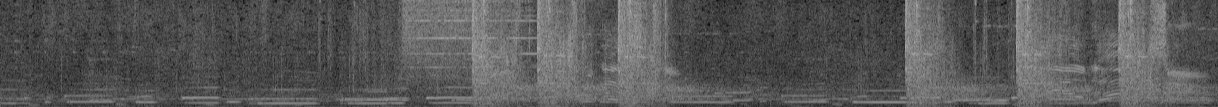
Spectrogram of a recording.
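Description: Gunshots crack at a fairground shooting gallery in BioShock Infinite, two clusters of sharp, loud shots over a tinkling carnival tune playing steadily in the background.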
